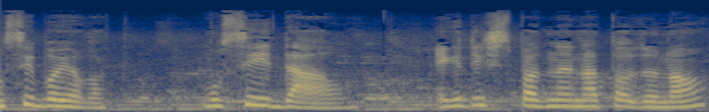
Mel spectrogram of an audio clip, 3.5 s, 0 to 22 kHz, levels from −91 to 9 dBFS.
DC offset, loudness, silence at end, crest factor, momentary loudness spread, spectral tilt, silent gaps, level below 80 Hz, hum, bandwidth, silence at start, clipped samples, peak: under 0.1%; -19 LUFS; 0 s; 16 dB; 13 LU; -4 dB/octave; none; -58 dBFS; none; 15 kHz; 0 s; under 0.1%; -2 dBFS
